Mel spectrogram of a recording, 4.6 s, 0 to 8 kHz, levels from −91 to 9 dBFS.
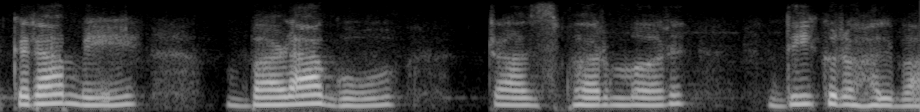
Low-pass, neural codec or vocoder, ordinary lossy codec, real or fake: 7.2 kHz; none; Opus, 16 kbps; real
